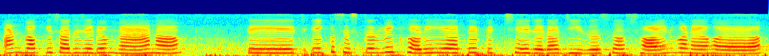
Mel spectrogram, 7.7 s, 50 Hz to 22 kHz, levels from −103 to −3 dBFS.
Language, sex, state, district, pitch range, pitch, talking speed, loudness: Punjabi, female, Punjab, Kapurthala, 265-300 Hz, 285 Hz, 165 wpm, -16 LUFS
